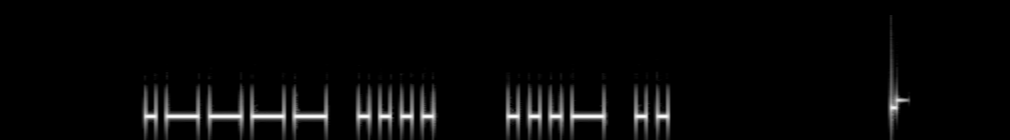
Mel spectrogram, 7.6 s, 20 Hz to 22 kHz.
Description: Morse code, heard as a keyed tone, about 15 wpm, 700 Hz. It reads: 1H VI
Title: Winter Field Day Exchanges Encore 15wpm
